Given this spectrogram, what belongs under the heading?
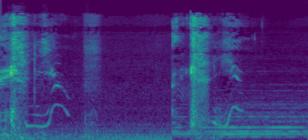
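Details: Two abrupt, explosive sneezes, each followed by a short voiced sound, soft music in background; sneezing.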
